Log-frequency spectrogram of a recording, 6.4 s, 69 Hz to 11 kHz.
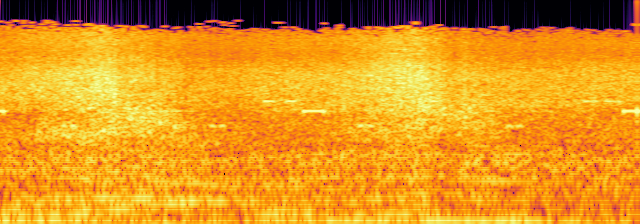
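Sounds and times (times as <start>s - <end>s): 
faint tonal beeps from the pedestrian crossing signal: 0.0s - 1.0s, 1.9s - 4.3s, 4.9s - 6.3s
dense street traffic at a pedestrian crossing near a train station: 0.0s - 6.3s
low rumble of passing cars and buses: 0.0s - 6.3s.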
